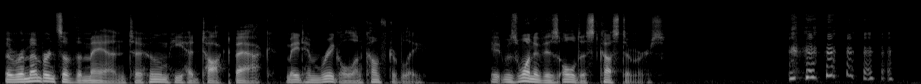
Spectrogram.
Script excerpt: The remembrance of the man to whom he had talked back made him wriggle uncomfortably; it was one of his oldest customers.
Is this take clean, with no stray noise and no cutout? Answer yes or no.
no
